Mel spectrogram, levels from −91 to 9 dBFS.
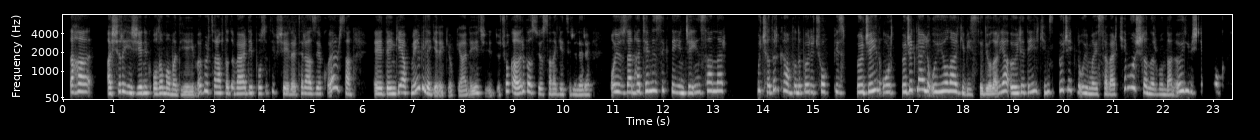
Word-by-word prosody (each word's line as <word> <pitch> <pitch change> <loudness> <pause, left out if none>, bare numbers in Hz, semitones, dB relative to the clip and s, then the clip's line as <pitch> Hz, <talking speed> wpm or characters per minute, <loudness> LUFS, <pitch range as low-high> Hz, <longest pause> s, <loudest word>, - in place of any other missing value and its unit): daha 270 +1 +2 0.3
aşırı 210 +7 +1
hijyenik 225 -2 +2
olamama 195 -4 +1
diyeyim 90 0 -4
öbür 285 +4 +1
tarafta 225 -4 -2
da 205 - -4
verdiği 205 +1 +1
pozitif 230 +4 -5
şeyleri 95 - -2
teraziye 200 -1 -1
koyarsan, 320 - -2 0.4
eee, 200 -1 +3
denge 200 +4 +5
yapmaya 235 - +1
bile 380 - +5
gerek 175 - -4
yok 145 +3 -11
yani 160 +7 -3
hiç. 225 +1 -4
İii, 220 - -15
di - - -14
çok 285 -3 -1
ağır 220 +8 +3
basıyor 245 -8 0
sana 185 0 -5
getirileri. 170 -1 -5 0.4
O 260 - 0
yüzden 255 -2 +1
ha 270 +2 +2
temizlik 300 +3 +2
deyince 230 -3 +2
insanlar 285 +5 0 0.6
bu 305 - -2
çadır 325 +6 -4
kampını 235 -6 -1
böyle 260 -2 -1
çok 260 +1 -1
pis 230 -4 -4 0.2
böceğin 275 +6 +4
or 255 +1 -1 0.2
böceklerle 320 +3 +3
uyuyorlar 285 +1 +5
gibi 220 -5 -5
hissediyorlar. 100 - -1
Ya 290 +3 +2
öyle 220 +3 +4
değil. 275 +3 -1
Kims 250 0 -3
böcekle 330 +1 -4
uyumayı 195 -4 +1
sever, 180 -3 -3
kim 385 - -9
hoşlanır 245 - 0
bundan? 175 -1 -5
Öyle 300 +1 +4
bir 265 - -4
şey 245 +3 -10 0.2
yok. 275 +1 -7
235 Hz, 155 wpm, -23 LUFS, 200-275 Hz, 0.6 s, denge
